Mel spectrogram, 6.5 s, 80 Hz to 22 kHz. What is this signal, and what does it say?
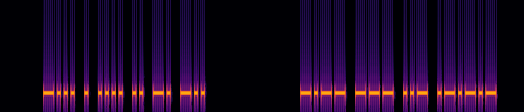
Morse code, heard as a keyed tone, about 28 wpm, 700 Hz. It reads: BEHIND YOU.
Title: 4x Word-Spacing - Sentences from Top 500 Words - 28wpm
